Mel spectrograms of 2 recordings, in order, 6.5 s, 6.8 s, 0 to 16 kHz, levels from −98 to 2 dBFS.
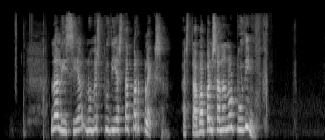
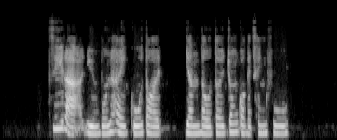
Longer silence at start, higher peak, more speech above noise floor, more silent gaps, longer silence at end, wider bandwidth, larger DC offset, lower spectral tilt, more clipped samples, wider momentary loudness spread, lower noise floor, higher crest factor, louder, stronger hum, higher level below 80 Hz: second, 0.85 s vs 1 s; second, -10 dBFS vs -2 dBFS; second, 51 dB vs 66 dB; neither; first, 1.15 s vs 1 s; first, 11 kHz vs 7.6 kHz; neither; second, -3.5 dB/octave vs -6.5 dB/octave; neither; first, 15 LU vs 9 LU; second, -79 dBFS vs -86 dBFS; about the same, 20 dB vs 20 dB; second, -28 LUFS vs -21 LUFS; neither; second, -84 dBFS vs -74 dBFS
